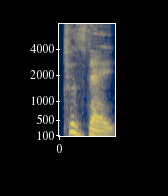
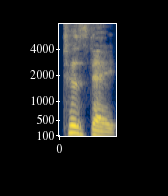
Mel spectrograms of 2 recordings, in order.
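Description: First: It is said in an American accent. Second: The same.

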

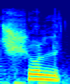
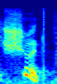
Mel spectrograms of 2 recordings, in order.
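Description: First: The word is said with an L sound. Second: The word is said without an L sound. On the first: The speaker calls it wrong. "not should" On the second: The speaker calls it right. "L is not pronounced. So L is silent"

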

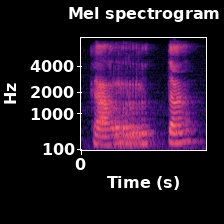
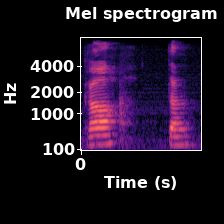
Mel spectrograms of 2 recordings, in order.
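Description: First: The r is said as in gaúcho speech. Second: The r is said as an aspirated sound. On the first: "como em algumas variedades do dialeto, da variedade sociolinguística praticada no Rio Grande do Sul" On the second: "Ainda pode ser aspirado"

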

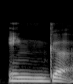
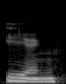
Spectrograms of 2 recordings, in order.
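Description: First: The ending finishes with a hard g sound. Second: The ending finishes without a hard g sound. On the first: The speaker calls it wrong. "it's really important that you don't say ing. We don't want a g at the end" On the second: The speaker calls it right. "pronounced ing. Remember, there's no hard g at the end"

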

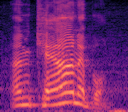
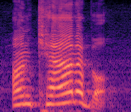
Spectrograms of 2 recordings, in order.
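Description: The two takes are said the same way.

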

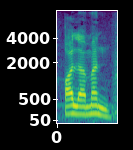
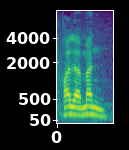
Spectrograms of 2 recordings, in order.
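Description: No difference in how they are said.

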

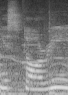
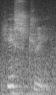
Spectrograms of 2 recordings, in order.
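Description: First: The stress is on the second syllable. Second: The stress is on the first syllable. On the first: The speaker calls it wrong. "เนี่ยมันจะไป stress ที่คำว่าต่อใช่ไหมเราไม่เอา" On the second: The speaker calls it right. "จะดีที่สุดนะคะ"

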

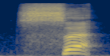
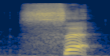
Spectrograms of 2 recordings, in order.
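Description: The two takes are said the same way.

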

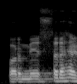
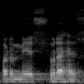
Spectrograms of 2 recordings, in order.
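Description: First: There is no w sound after sh. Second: A w sound follows the sh. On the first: The speaker calls it wrong. "ਨਹੀਂ ਪੜ੍ਹਨਾ" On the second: The speaker calls it right. "ਸੱਸੇ ਔਂਕੜ ਲੱਗਾ, ਇਹ ਉਚਾਰਨ ਹੋਵੇਗਾ"

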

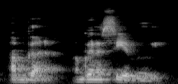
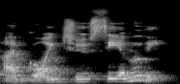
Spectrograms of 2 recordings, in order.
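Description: First: Going to is reduced to gonna. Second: Going to is said in full as two words. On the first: This is how people talk casually. "when you hear people talk in casual English" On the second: This is the careful, standard form. "This is always correct, especially in written English"

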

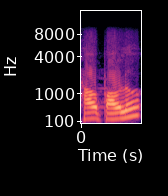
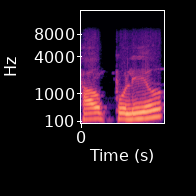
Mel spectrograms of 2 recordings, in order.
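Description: First: The second word sounds like 'Paulo'. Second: The second word sounds like 'Polio'. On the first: The speaker calls it right. "কেউ বলে Sao পাওলো" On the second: The speaker calls it wrong. "কেউ বলে Sao পোলিও"

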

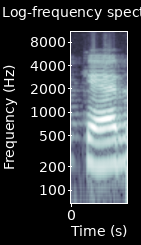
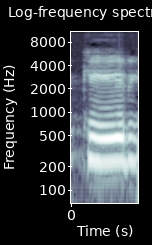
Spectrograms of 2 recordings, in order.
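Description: First: The vowel is an ae sound. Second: The vowel is a short e sound. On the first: "हम इसे केर या कैर नहीं बोलते" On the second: "हम इसे केर या कैर नहीं बोलते"

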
